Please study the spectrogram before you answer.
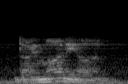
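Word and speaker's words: daimonion (δαιμόνιον): Strong's G 1140, daimonion. Daimonion, which is demon. That's what devils is. It's a demon. That's how you say it in the Greek.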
